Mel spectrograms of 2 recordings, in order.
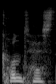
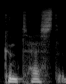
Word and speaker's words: contest: stressed as a verb take contest the noun and contest the verb or object the noun and object the verb subject the noun and subject the verb convict the noun and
